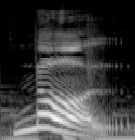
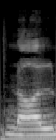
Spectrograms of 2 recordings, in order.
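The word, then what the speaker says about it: knoll: অন্তরবাস নিয়াল প্লেং cricket next K এন ওল নল নল মানে ছোট্ট পাহাড় বা একটা ডিপি স অন গ্রাসি নল উচ্চারণটা কিন্তু মনে রেখোল নয় নল এনটা শুধু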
